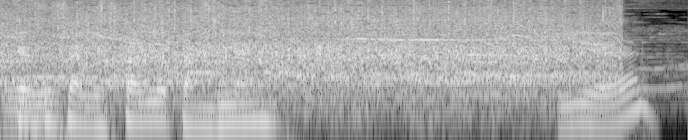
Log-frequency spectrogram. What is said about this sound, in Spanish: Bienvenida. Ya llegó, ya se hizo presente también, te damos tu ovación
